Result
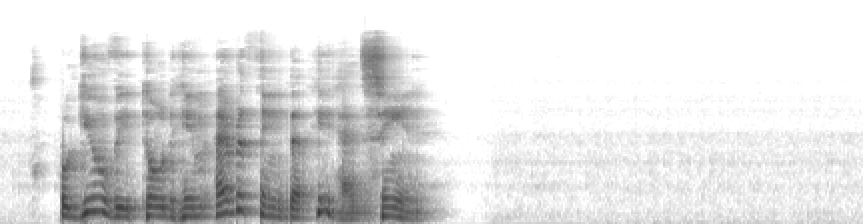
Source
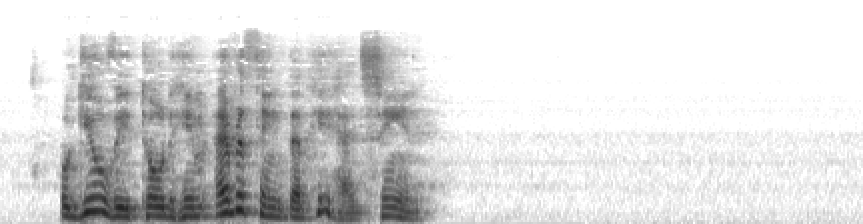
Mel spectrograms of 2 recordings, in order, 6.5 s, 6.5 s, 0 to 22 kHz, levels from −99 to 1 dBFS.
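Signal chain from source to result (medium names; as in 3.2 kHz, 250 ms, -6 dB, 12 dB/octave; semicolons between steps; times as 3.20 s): spectral sustain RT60 0.39 s; compression 6:1, threshold -28 dBFS, peak gain reduction 17 dB; transient shaper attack +3 dB, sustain -10 dB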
